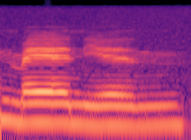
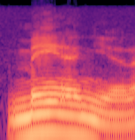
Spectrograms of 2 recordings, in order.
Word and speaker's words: Manian: Manian. Manian. I always say it like Mania or Manian. It's Armenian. Is it Armenian?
